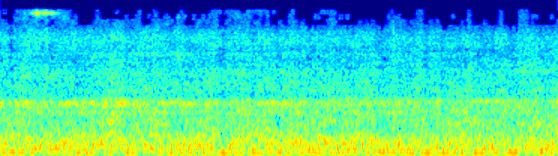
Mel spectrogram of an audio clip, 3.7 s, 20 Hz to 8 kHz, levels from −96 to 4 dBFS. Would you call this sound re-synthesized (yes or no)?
no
